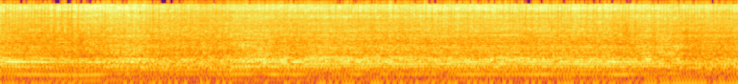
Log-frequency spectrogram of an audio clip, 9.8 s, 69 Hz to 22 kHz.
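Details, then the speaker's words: 1980s John Deere 317 garden tractor with tiller fitted, battery had gone dead earlier: loud, steady drone with an uneven, lumpy beat underneath; running rough, sounds like it's firing on only one cylinder. "sounds like it's running on one cylinder"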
